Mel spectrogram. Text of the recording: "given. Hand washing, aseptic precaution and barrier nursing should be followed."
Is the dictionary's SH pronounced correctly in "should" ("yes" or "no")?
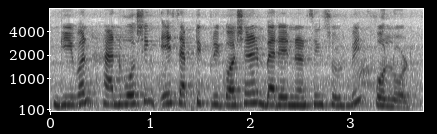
no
